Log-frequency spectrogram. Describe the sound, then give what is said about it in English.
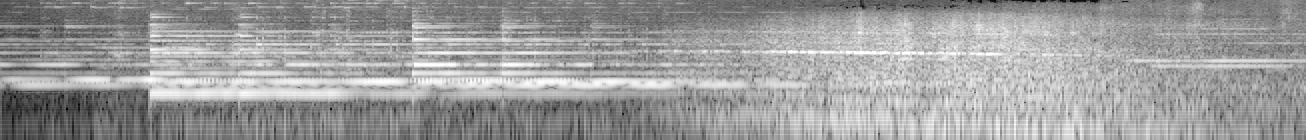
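A jet aircraft at a busy airport: high engine whine first, then a broad roar that swells and stays loud to the end. “the airport is just as busy as ever”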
